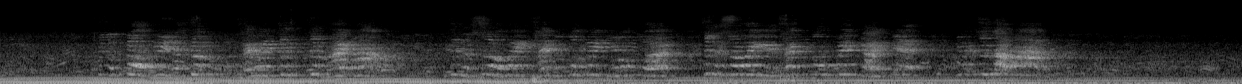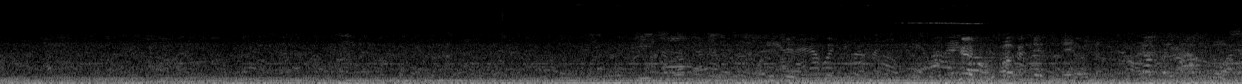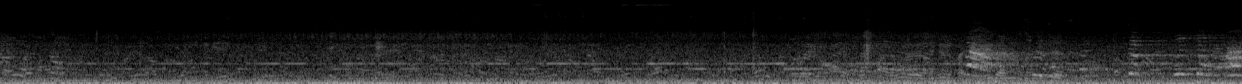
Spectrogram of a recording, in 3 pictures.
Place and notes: Protest, Sony PCM D50 + Soundman OKM II
Taipei City, Taiwan, August 2013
